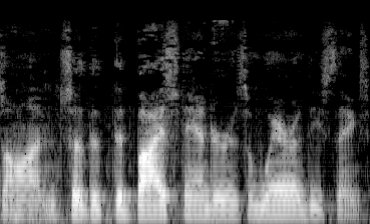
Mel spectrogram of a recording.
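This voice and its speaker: Heard on a very clean recording with a silent background, a woman with an unremarkable speaking voice talks at a moderate pace and a fairly low pitch. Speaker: trade association CEO. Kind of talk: panel discussion.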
